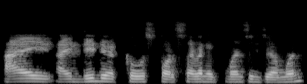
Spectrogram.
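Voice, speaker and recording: A man's voice: mid-range voice, little pitch movement, normal speed, no echo. Marathi-speaking man, talkative and opinionated, dry muffled call audio; casual call chat.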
